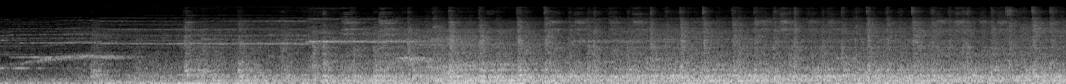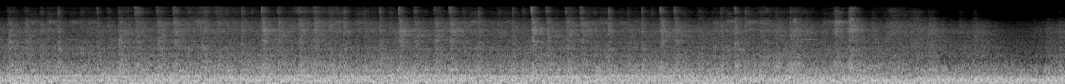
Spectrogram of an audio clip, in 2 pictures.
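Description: Alstom R160B subway train pulling out of an underground station. A rising whine comes in the first few seconds, then a loud steady rumble and wheel clatter as the cars run past.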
